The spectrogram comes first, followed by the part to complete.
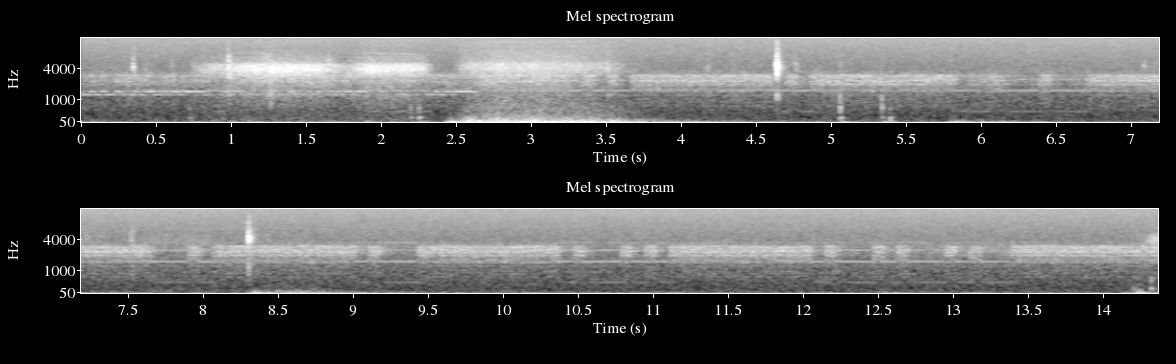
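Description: Faint room tone with a steady high electrical whine. A short breathy rush comes about two and a half seconds in, and a few scattered keyboard clicks follow.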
